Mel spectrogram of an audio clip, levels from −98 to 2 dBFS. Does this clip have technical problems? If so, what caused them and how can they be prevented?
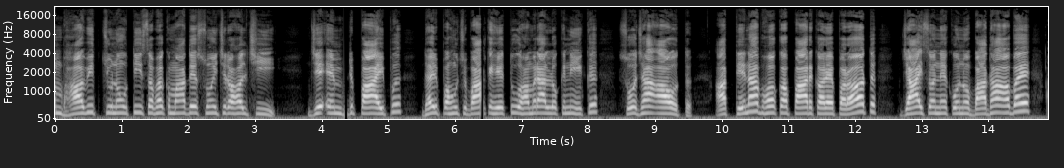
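Yes, two short bursts of damaged data in the compressed stream, at 4.31 to 4.40 s and 6.35 to 6.43 s. Corrupted bytes make the decoder misread frames and resync, producing quick glitches. Checksummed transfers and verified storage would prevent it.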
